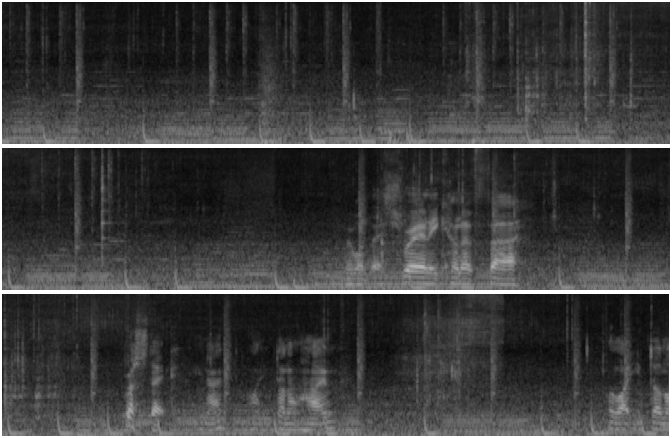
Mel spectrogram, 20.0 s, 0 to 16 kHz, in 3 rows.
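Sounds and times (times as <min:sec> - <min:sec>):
background music with held chords: 0:00.0 - 0:20.0.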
